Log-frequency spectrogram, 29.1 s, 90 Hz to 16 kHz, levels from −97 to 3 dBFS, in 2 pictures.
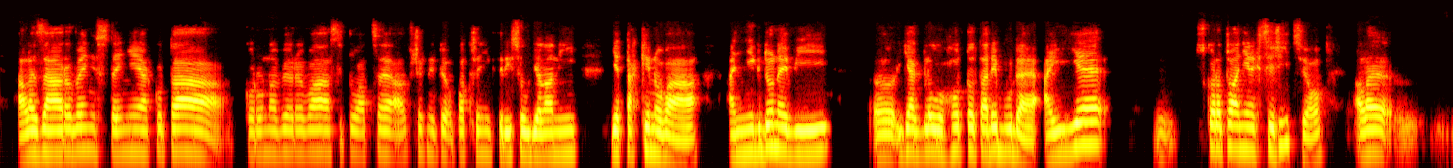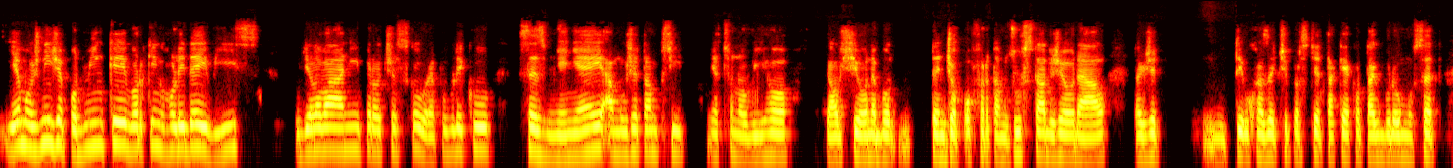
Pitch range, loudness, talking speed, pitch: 135-160 Hz, -19 LUFS, 150 wpm, 145 Hz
